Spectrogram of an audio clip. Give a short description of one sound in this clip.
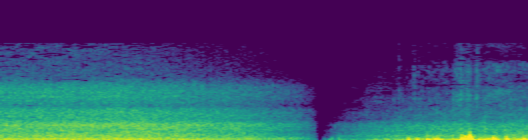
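Waves crash and roar on the shore.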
